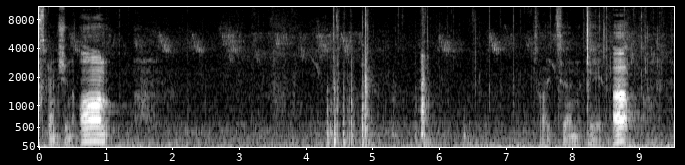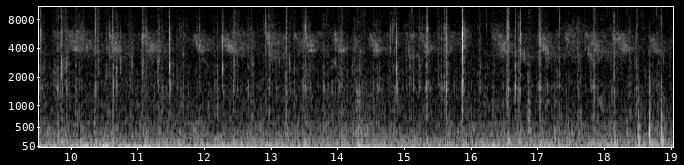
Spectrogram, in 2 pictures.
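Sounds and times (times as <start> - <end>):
faint background hum: 0.0 - 19.0
small screw clicking: 8.1 - 19.0.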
